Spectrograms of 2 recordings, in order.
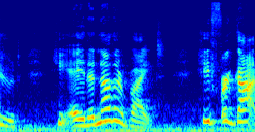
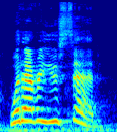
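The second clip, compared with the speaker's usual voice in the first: shouted retort; 6 semitones higher, 5 dB louder than usual. A narrator's reading. Heated argument.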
